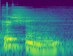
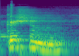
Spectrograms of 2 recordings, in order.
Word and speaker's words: कृष्ण: जिव शब्द है कृष्ण इस शब्द विच कका अखर द सहारी रारा नाल बोलनी बन है त शब्द बनदा है कृष्ण ज इस निज पालना ना कीती जावे ता इसका उच्चारण बनेगा कृषण जो के ठीक नहीं होवेगा गुरबाणी विचों कुछ प्रमाण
